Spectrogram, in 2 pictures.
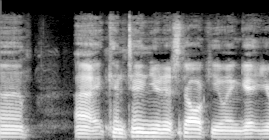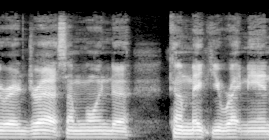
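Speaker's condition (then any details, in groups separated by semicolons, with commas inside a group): ALS; voice retained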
